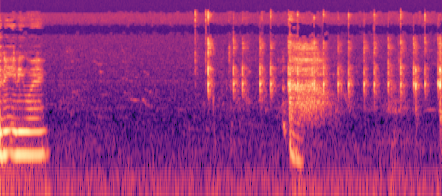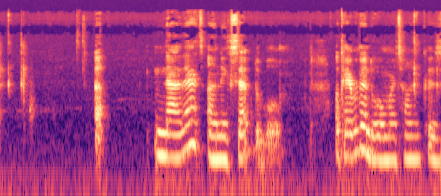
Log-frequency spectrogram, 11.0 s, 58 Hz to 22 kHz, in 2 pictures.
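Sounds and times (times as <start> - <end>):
hair crackling in curling iron: 2.6 - 6.0.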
